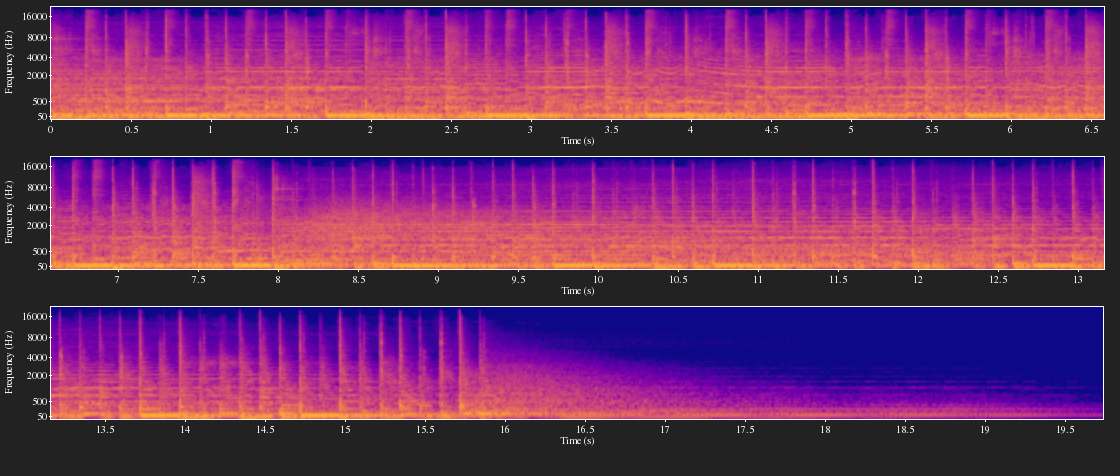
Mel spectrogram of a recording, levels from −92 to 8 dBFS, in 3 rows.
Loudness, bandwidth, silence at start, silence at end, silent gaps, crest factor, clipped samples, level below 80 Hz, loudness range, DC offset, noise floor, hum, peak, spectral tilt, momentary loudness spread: -15 LUFS; 19.5 kHz; 0 s; 1.6 s; none; 14 dB; under 0.1%; -22 dBFS; 7 LU; under 0.1%; -50 dBFS; none; -2 dBFS; -5.5 dB/octave; 6 LU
